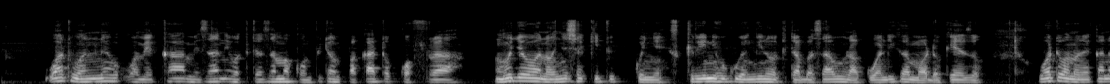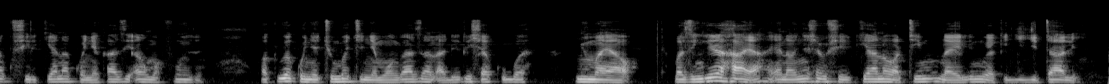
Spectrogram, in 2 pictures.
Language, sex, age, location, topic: Swahili, male, 18-24, Nairobi, education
